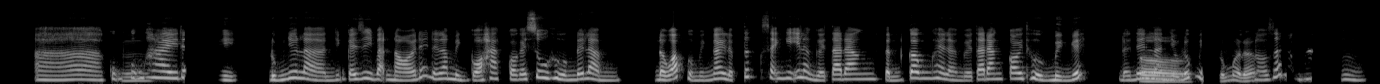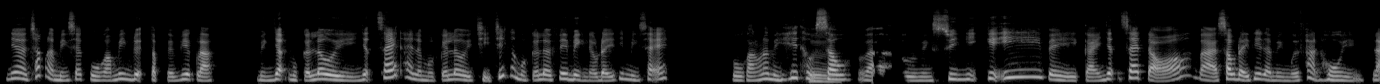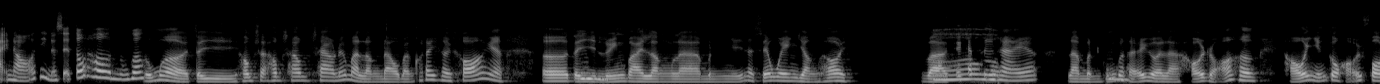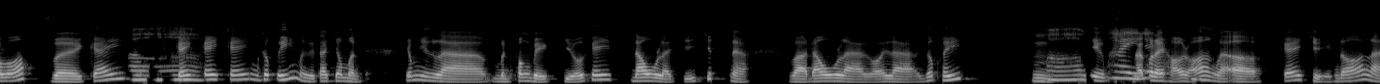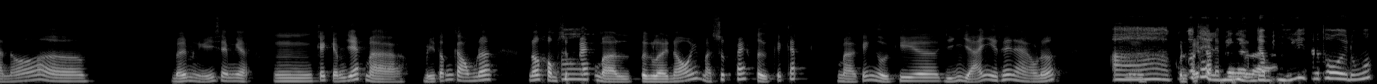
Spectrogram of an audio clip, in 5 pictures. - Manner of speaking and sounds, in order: tapping; other background noise; unintelligible speech; in English: "follow up"
- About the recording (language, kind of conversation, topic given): Vietnamese, advice, Làm sao để tiếp nhận lời chỉ trích mà không phản ứng quá mạnh?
